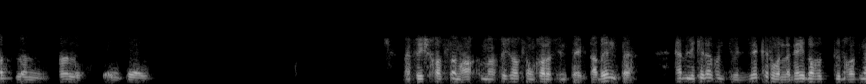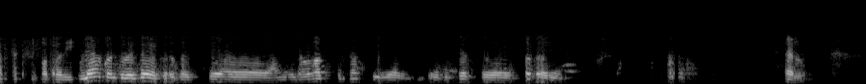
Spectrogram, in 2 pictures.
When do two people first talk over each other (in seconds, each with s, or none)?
none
